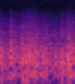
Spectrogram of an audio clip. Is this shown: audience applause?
no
